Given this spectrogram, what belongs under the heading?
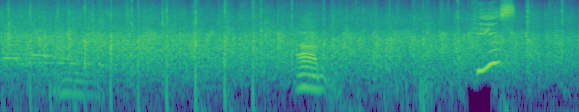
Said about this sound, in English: And we just want to give him a round of applause.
